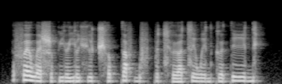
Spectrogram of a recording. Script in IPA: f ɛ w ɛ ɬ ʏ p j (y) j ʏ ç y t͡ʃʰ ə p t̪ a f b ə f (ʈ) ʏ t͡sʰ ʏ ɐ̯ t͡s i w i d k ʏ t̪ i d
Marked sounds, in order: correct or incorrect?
correct, incorrect

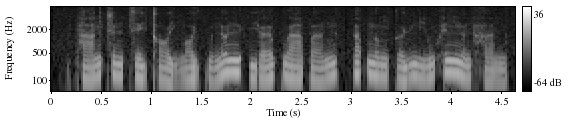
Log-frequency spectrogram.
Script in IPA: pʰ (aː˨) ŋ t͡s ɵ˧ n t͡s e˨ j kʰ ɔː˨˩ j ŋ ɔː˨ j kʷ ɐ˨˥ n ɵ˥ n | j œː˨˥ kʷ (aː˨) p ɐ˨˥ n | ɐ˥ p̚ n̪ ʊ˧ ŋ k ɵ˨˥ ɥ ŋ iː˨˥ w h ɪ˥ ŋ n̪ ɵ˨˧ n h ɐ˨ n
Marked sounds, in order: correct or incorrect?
incorrect, correct

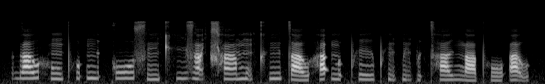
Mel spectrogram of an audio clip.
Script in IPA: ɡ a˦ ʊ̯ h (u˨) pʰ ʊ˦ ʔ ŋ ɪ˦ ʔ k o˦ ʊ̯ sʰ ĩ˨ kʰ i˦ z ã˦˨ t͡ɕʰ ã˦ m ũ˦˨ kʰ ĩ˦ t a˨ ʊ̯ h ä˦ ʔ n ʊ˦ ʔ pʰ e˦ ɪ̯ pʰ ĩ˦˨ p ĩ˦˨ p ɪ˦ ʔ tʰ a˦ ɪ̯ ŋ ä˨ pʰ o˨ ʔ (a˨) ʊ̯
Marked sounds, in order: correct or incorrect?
incorrect, incorrect

